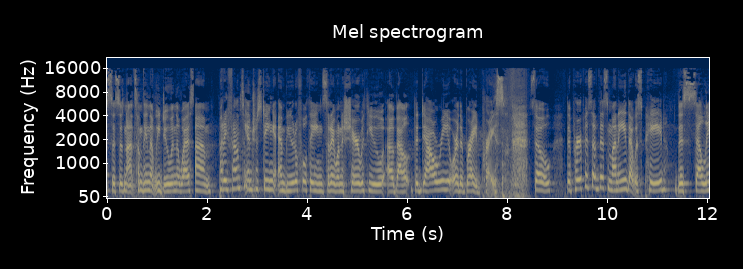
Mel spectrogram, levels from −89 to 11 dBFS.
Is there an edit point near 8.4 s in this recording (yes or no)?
no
